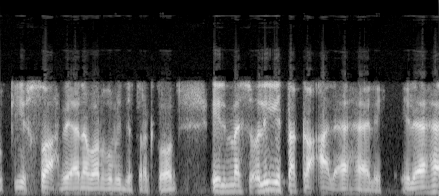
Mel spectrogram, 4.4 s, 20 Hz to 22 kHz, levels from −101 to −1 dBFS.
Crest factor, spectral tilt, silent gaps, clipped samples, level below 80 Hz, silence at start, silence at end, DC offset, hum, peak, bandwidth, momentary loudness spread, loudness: 16 dB; -6.5 dB/octave; none; under 0.1%; -62 dBFS; 0.1 s; 0 s; under 0.1%; none; 0 dBFS; 7.8 kHz; 9 LU; -17 LUFS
